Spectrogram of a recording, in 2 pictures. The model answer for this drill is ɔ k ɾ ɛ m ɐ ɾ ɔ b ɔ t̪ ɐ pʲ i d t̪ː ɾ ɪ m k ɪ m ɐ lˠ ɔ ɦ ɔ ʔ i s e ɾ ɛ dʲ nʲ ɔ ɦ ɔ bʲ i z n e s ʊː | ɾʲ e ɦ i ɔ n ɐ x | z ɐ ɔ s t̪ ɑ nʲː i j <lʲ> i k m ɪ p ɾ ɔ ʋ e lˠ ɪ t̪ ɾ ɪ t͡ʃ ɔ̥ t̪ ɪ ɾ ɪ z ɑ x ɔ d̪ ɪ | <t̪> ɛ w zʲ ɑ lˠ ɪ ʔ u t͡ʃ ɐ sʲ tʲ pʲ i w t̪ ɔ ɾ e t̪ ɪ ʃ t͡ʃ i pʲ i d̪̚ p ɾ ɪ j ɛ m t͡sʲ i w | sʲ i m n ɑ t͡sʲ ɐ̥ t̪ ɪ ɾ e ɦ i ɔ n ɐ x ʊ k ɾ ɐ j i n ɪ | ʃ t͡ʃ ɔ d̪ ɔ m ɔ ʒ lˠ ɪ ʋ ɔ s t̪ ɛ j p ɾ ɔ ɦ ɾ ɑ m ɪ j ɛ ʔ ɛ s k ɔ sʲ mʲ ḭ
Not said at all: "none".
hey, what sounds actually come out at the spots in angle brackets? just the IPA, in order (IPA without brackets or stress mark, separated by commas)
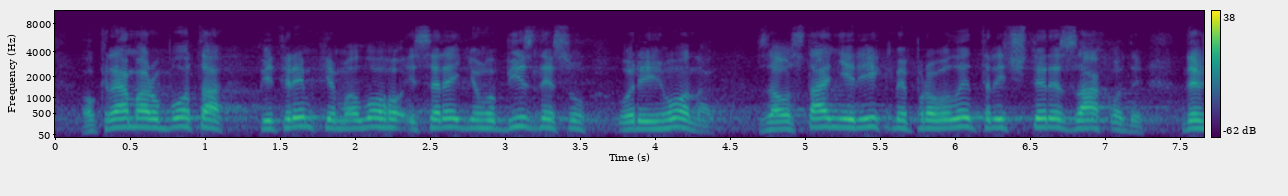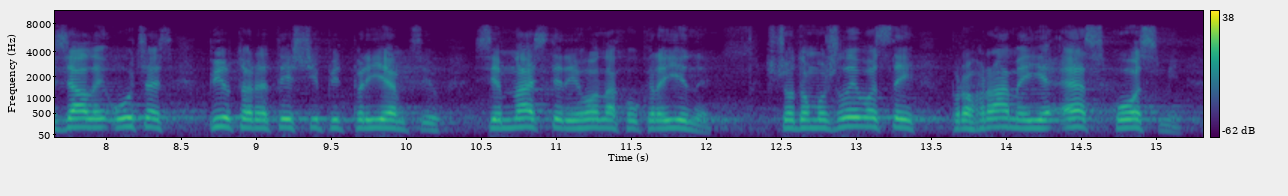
ɾʲ, d̪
